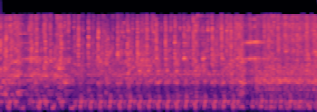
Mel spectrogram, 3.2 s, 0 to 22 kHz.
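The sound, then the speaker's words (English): The small gasoline engine of a tailgating cart starts and chugs at a rough, steady idle, its rapid low putter running loud and unbroken with a rattly, mower-like tone and no voices. “Wow, like someone's got a 1960 lawnmower.”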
